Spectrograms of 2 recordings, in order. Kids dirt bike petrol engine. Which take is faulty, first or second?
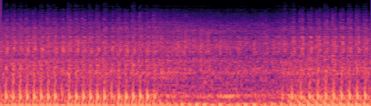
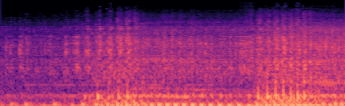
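first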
